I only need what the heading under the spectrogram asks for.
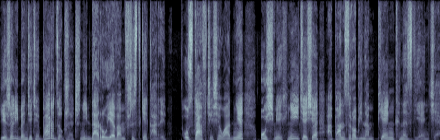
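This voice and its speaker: Guy doing a high squeaky stern teacher lady, slow and bossy, storybook. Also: sing-song, dry recording, studio quality. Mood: coaxing. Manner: high, measured, scolding. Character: strict, exasperated female schoolteacher. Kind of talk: storybook reading.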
